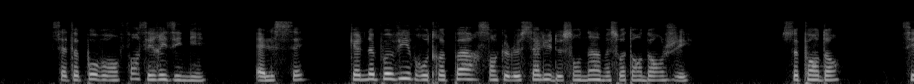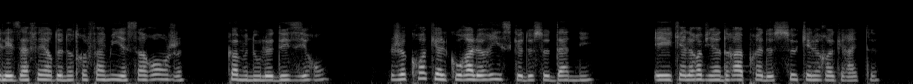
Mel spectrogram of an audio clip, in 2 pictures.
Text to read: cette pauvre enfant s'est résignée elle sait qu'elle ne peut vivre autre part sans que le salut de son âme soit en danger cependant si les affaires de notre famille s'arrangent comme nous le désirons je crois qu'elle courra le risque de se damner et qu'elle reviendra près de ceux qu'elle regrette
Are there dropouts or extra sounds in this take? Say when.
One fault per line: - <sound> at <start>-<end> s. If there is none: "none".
none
